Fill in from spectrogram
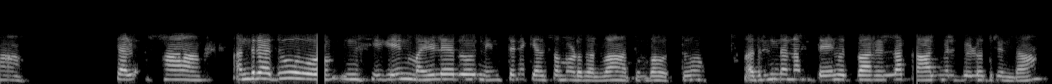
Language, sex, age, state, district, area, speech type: Kannada, female, 60+, Karnataka, Shimoga, rural, conversation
